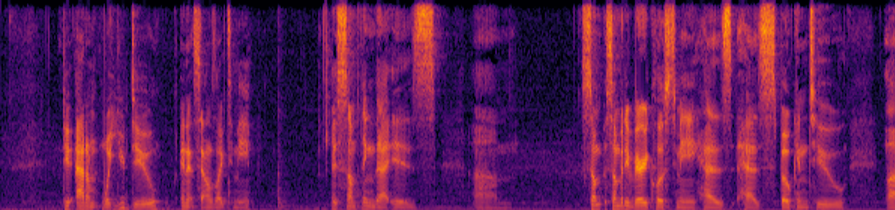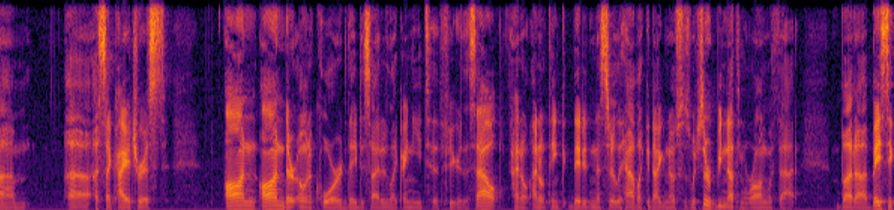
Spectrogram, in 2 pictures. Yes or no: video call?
no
